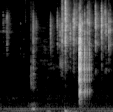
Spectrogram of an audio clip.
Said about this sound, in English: Uh, you- one of my dice fell down.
